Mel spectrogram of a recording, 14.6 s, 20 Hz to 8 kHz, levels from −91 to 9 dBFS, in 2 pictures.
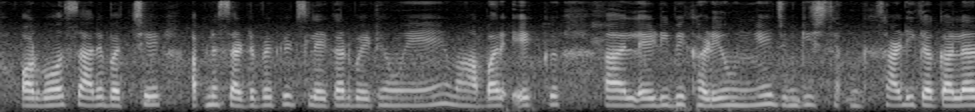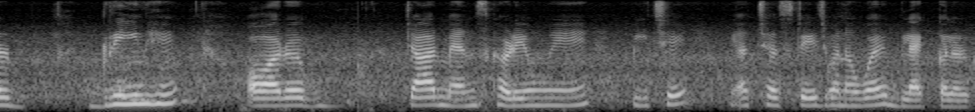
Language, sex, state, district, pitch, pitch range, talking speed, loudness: Hindi, female, Goa, North and South Goa, 205 Hz, 195-220 Hz, 165 wpm, -18 LUFS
